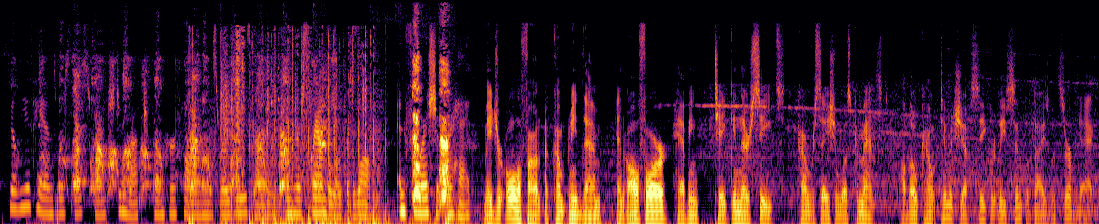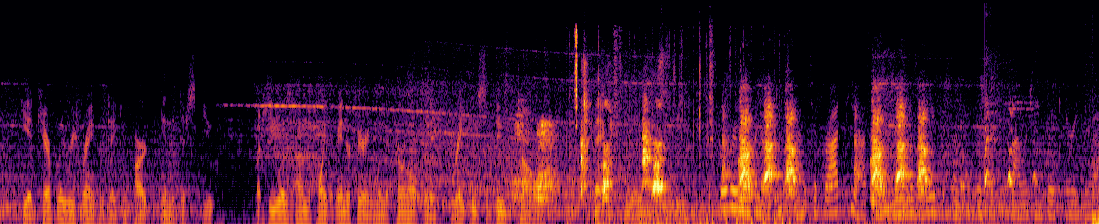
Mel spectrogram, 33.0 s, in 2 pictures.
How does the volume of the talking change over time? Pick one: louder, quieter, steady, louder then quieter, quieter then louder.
louder then quieter.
